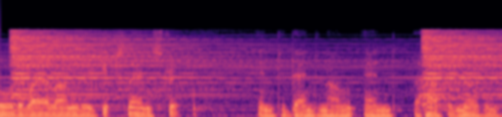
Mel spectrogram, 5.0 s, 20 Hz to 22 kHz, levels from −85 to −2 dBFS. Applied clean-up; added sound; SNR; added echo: none; Crash cymbal; 2 dB; none.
